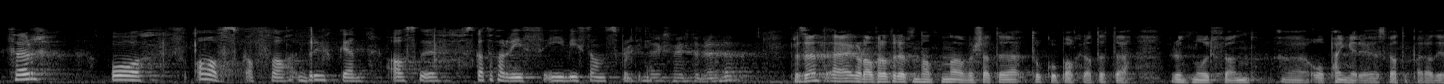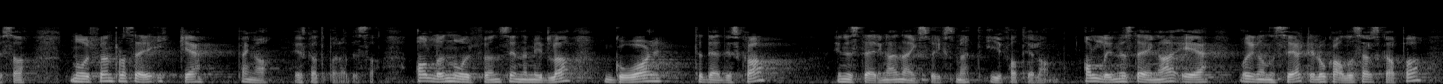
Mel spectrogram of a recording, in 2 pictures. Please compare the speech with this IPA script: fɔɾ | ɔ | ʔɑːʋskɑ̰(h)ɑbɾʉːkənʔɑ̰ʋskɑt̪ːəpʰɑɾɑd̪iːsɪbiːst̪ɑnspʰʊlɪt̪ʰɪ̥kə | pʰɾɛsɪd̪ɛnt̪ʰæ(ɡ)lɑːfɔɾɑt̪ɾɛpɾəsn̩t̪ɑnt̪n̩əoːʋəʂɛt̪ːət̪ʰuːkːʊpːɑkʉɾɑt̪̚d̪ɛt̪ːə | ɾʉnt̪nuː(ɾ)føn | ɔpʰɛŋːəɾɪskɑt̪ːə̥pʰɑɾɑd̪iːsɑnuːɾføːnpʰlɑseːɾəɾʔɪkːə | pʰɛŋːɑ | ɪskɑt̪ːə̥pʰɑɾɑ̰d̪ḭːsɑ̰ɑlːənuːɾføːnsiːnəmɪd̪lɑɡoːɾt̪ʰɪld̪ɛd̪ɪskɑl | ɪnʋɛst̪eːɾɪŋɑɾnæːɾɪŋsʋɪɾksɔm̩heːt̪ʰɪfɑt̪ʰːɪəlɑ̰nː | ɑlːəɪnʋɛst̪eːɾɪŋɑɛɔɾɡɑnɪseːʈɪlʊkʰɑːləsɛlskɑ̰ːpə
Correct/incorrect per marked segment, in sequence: incorrect, correct, correct

